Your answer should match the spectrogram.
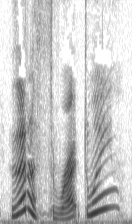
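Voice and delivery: teacher's cool challenge, rising at the end; unworried challenge. A narrator's reading. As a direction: question him, untroubled, voice lifting on the name. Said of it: "didn't sound too worried".

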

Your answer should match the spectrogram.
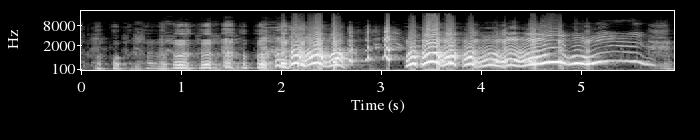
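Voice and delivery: long, high, loud cackling laugh; shrieking laughter. Real, not acted. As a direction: laugh helplessly, climbing in pitch. Big laugh mid-remark.

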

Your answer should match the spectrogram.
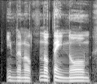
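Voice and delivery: normal talking voice

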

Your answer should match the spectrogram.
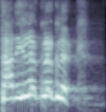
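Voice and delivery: put-on high, insistent little girl calling daddy; high childish pestering; imitating pestering daughter. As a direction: whine it like a kid wanting attention. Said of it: "it drives me bonkers".

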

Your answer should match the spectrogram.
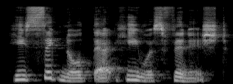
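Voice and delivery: plain reading voice

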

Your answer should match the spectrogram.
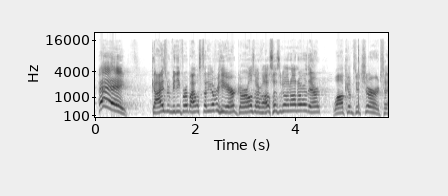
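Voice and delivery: big, high shout across a dance hall; acted-out booming welcome, loud throughout; calling out. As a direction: holler directions to the whole crowd. Acts out pastor addressing school dance.

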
